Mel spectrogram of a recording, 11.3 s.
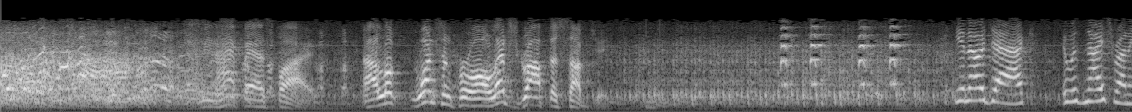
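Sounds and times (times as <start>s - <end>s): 
laughter: 0.0s - 3.8s
speech: 2.6s - 6.2s, 9.6s - 11.3s
car engine running while driving with Rochester at the wheel: 5.1s - 10.8s
brief squeaky tonal bursts: 7.8s - 9.2s.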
